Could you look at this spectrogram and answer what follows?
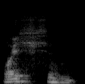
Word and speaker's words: Häufchen: Yeah, try to pronounce chen first. It's like Mädchen, yeah. And then practice the oi, and then add the h, hoi, Häufchen.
